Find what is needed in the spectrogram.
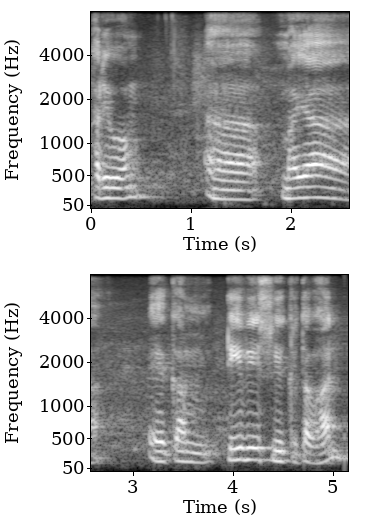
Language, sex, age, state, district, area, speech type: Sanskrit, male, 45-60, Andhra Pradesh, Kurnool, urban, spontaneous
